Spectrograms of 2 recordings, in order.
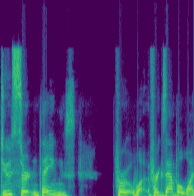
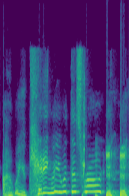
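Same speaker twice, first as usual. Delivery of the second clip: much higher, incredulous outburst; exasperated doctor; 13 semitones higher than usual. Retold or imitated. Doc Martin's Londoner griping about Cornwall roads, high incredulous. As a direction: play the city doctor appalled by the road. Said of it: "And he's like".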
